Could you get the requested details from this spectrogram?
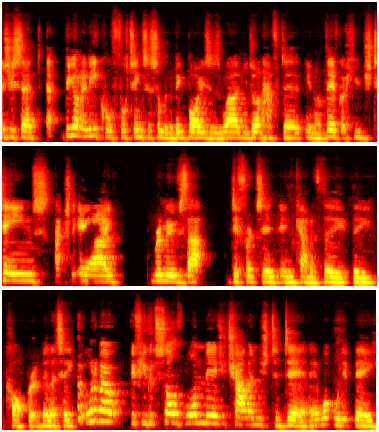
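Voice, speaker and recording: Speaking with a British accent, a woman with a fairly low pitch talks at a fairly quick pace with lively intonation. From UK. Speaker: podcast host, AI consultancy founder. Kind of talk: interview podcast.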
